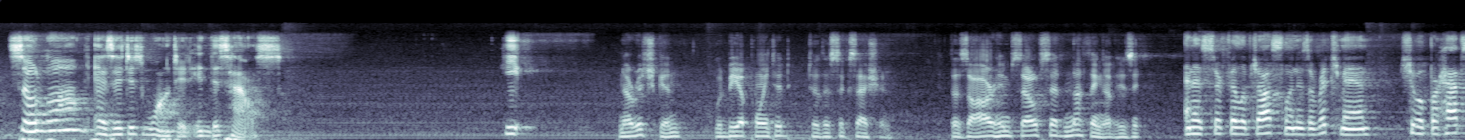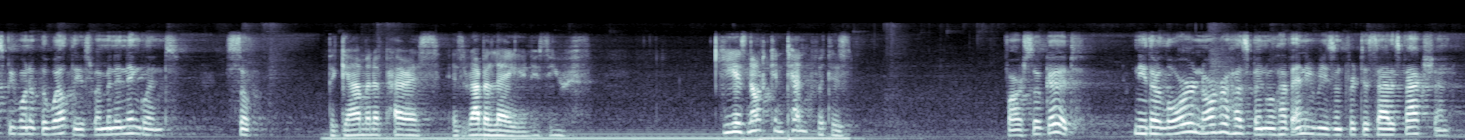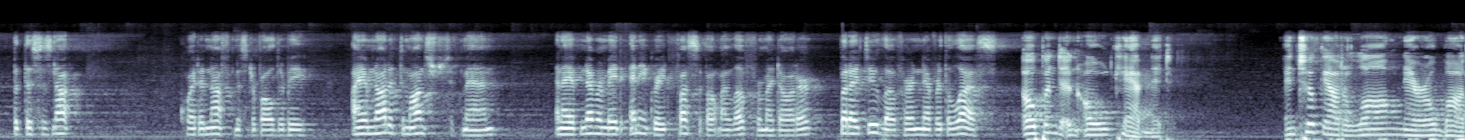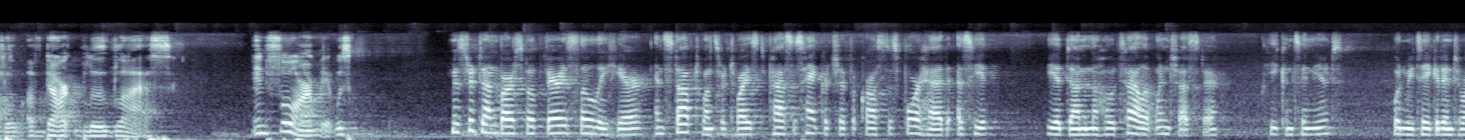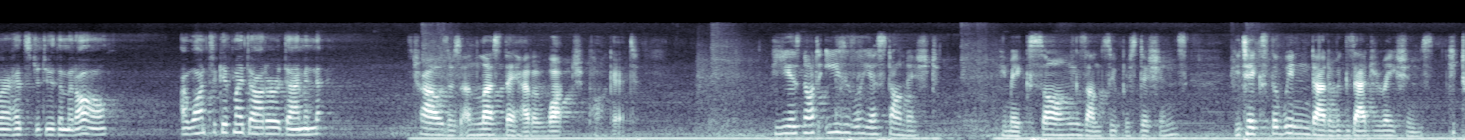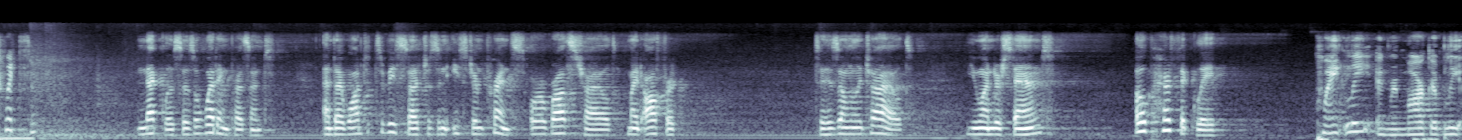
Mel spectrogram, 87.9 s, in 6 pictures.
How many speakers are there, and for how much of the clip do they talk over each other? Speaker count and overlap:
4, no overlap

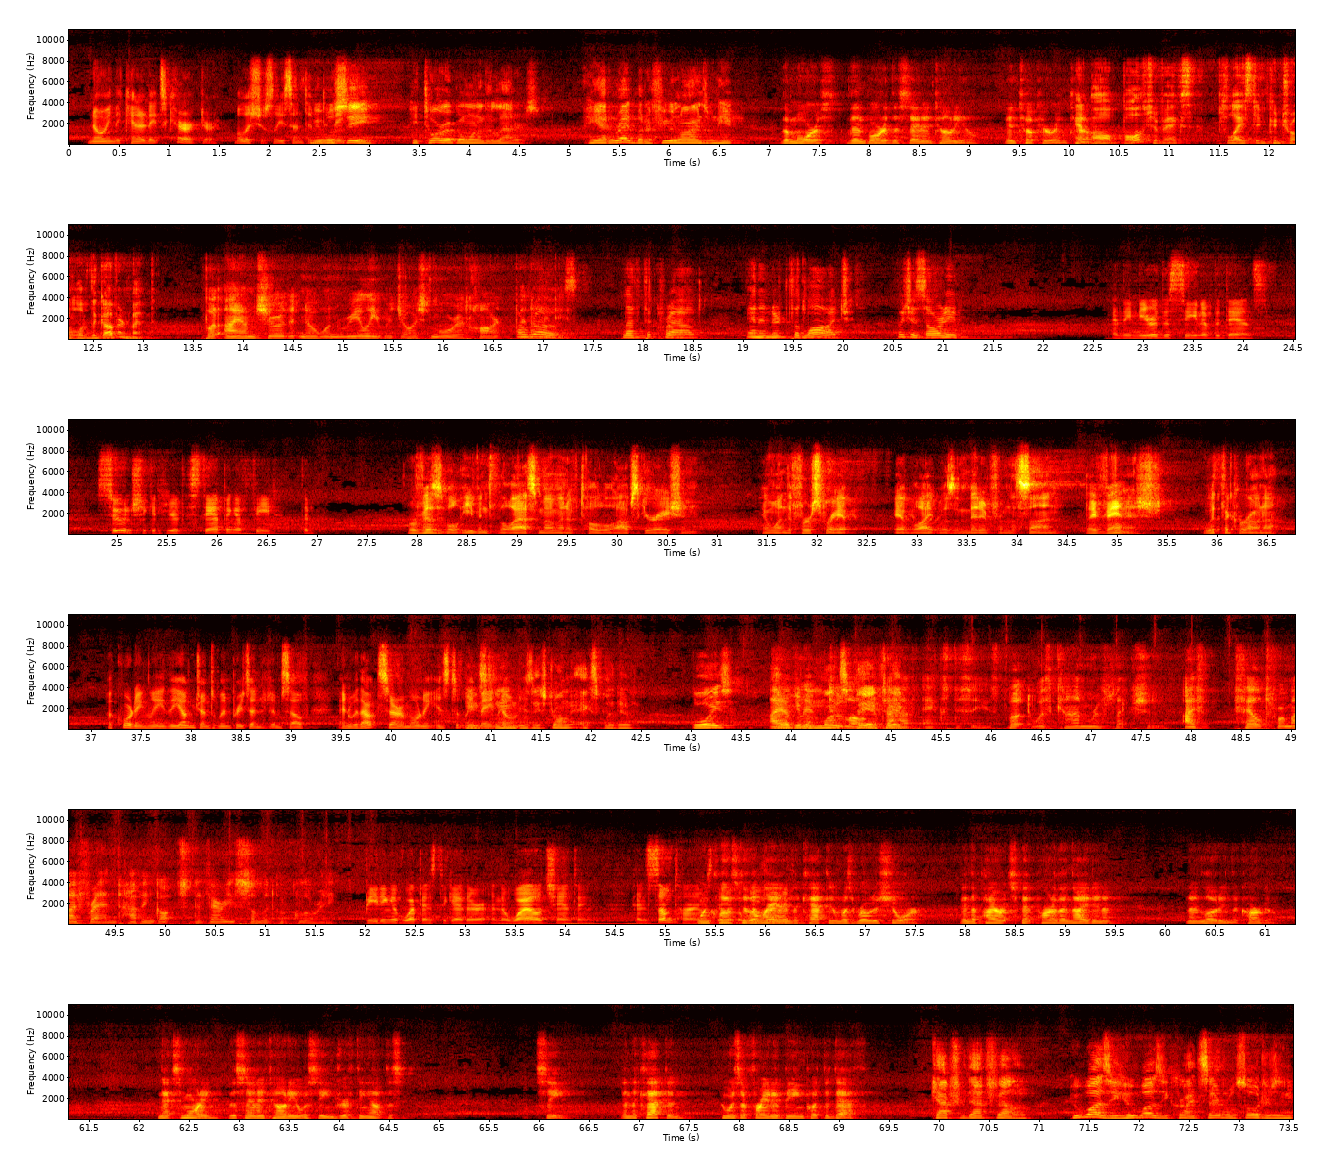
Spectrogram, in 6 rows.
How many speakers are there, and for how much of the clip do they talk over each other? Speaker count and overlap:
8, about 7%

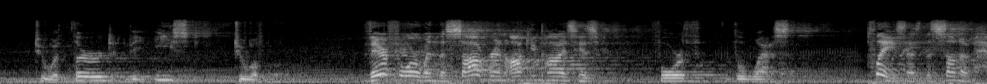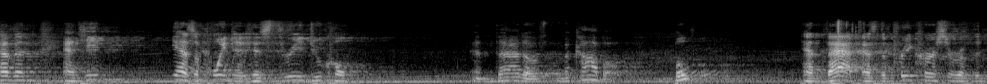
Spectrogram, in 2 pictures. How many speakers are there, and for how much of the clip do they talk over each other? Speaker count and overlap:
2, no overlap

